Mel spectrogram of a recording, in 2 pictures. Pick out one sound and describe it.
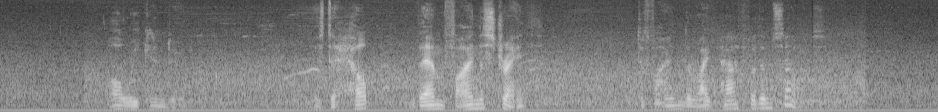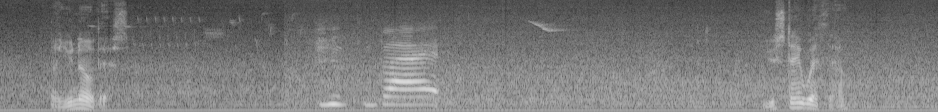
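A middle-aged man speaks calmly and closely.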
